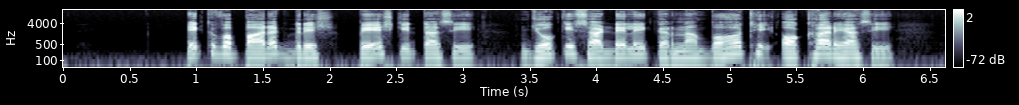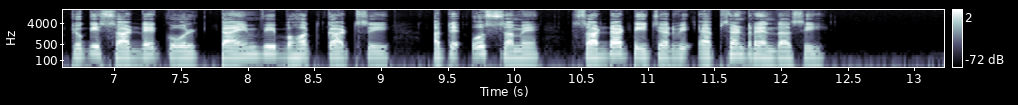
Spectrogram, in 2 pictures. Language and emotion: Punjabi, neutral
